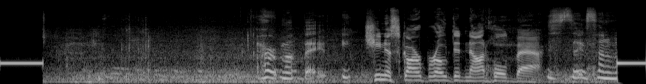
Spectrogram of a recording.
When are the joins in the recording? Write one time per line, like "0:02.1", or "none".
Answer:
none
